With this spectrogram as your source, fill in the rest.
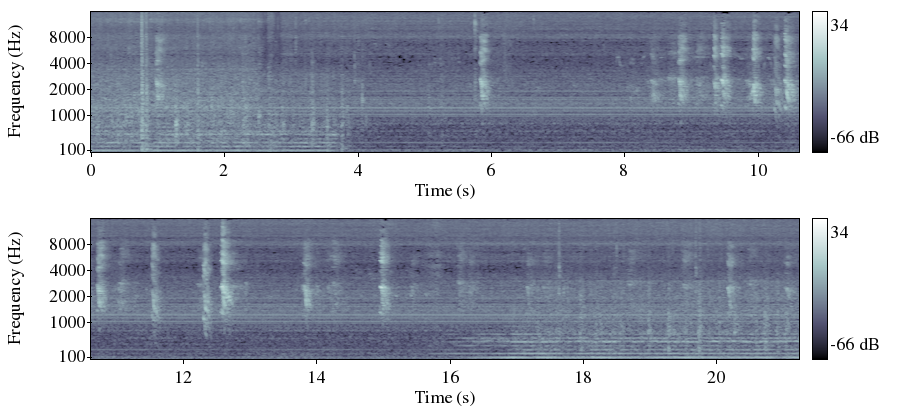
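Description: A washing machine motor hums as the drum spins.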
